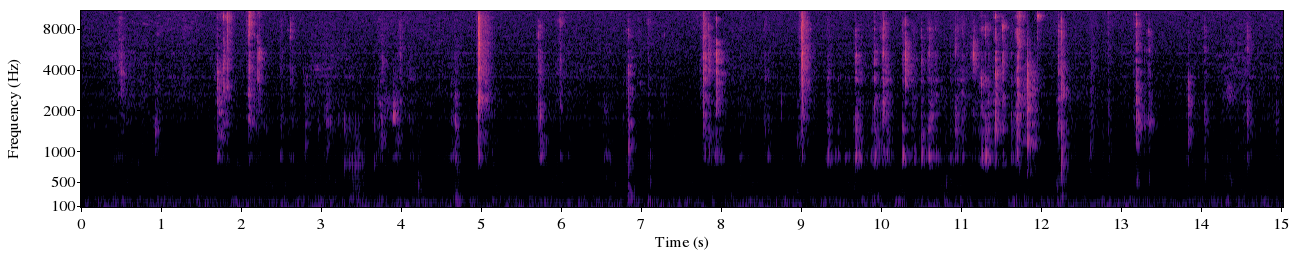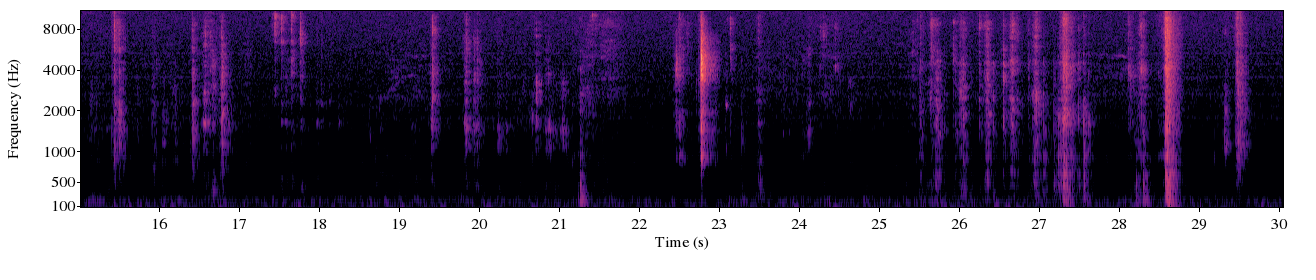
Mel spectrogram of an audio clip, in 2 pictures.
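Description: Sporadic small clicks and taps from work on a laptop hard drive and its metal mounting bracket: tiny screws being undone with a precision screwdriver, and small metal parts handled and set down on a work mat. The sounds are faint, with a few sharper clicks in the second half.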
